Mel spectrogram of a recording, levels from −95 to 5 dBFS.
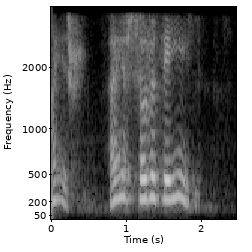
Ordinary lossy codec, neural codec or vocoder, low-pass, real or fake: AAC, 24 kbps; codec, 16 kHz in and 24 kHz out, 0.8 kbps, FocalCodec, streaming, 65536 codes; 3.6 kHz; fake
